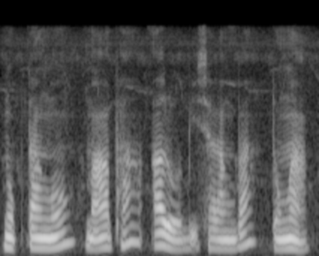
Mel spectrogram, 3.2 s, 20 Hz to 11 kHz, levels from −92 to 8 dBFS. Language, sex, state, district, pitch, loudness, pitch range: Garo, male, Meghalaya, South Garo Hills, 135 Hz, -17 LUFS, 120-170 Hz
